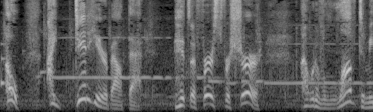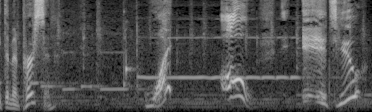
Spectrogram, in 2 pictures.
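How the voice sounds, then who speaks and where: A vain, chuckling young dancer. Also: male voice, sits high, huge pitch swings, a little slow, pauses often, heavily acted. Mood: delighted. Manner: boastful, chuckling. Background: game music.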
